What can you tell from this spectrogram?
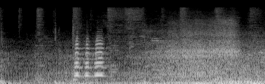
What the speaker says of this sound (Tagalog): Yun, napakaaga pa pero may traffic na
